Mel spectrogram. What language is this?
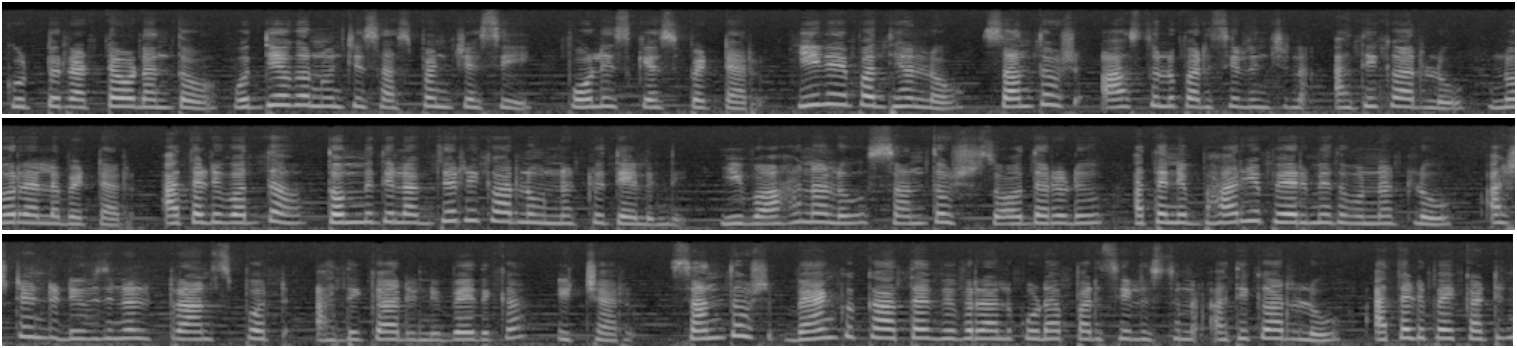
Telugu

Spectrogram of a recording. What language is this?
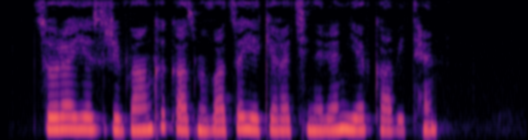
Armenian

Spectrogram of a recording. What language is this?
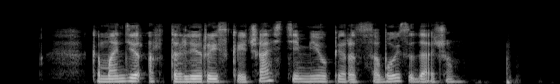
Belarusian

